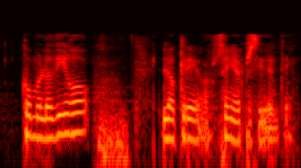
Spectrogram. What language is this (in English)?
Spanish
